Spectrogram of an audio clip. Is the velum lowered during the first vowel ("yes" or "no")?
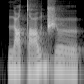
no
